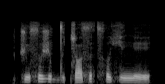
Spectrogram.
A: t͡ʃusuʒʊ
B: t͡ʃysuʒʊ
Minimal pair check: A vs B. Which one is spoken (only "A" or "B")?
B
